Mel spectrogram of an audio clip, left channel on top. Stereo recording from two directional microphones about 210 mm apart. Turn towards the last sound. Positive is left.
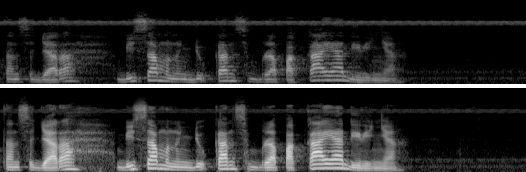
turn(degrees=-45)  # may be behind; listen again after turning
